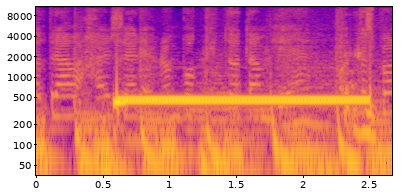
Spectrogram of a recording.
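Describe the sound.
A telephone ringing tone while a call is being placed: one steady, unbroken electronic tone lasting about two seconds, heard over rhythmic background music after a brief voice.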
